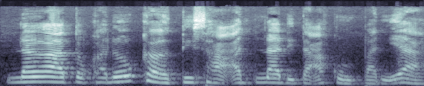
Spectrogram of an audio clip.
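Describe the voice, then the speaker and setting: Mellow, nosy Ilocano mother, played by an actress. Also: medium pitch, normal speed, lightly acted. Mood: probing, surprised. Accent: Filipino, Ilocano. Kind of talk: Ilocano comedy drama podcast acting.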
